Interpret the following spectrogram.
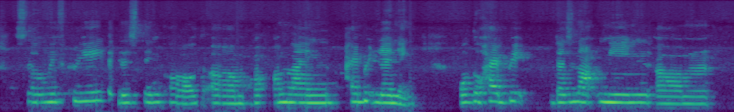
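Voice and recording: Someone is reading aloud in a natural voice. The intonation stays fairly even.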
